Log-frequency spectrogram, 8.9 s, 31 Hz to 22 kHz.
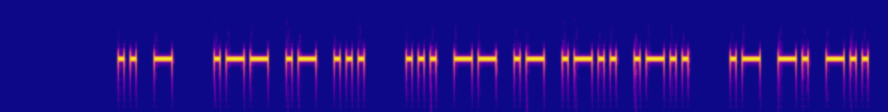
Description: Morse code, heard as a keyed tone, about 20 wpm, 700 Hz. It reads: IT WAS SMALL AND
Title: Sentences from Top 1000 Words - Review Part 1 - 20wpm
